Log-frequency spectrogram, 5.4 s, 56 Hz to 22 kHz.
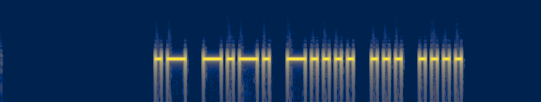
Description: Morse code, heard as a keyed tone, about 23 wpm, 700 Hz. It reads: AC6SH
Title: Speed Racing - USA 2x2 Call Signs 20wpm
